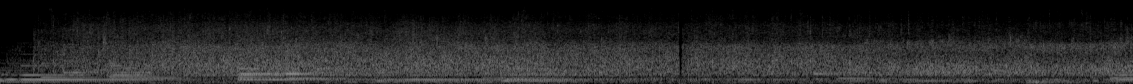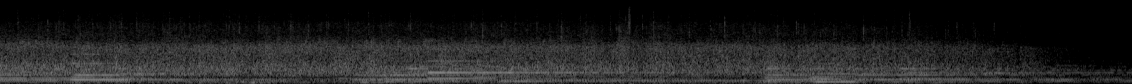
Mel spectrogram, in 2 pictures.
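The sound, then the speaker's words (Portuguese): A large church audience applauds Christ steadily for over twenty seconds, a dense wash of clapping over sustained keyboard or organ chords, tapering off at the very end. “Você pode aplaudir a Ele?”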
